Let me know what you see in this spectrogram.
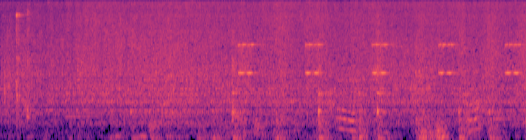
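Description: Steady hiss of food sizzling in a pan. In the second half a faint, short, high chirp repeats about once a second.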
